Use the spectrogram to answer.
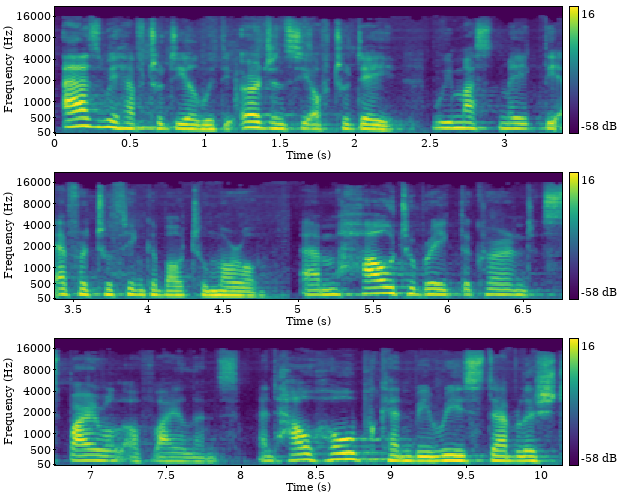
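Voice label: English; Leyen; Conflict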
